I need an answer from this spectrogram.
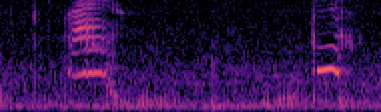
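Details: A young female kitten yawning gives two brief, bright squeaks, thin and rising slightly, separated by nearly two seconds of quiet with only a soft low background hum.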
